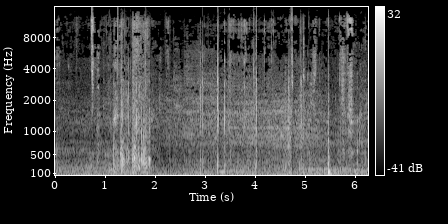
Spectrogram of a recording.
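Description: Steady low engine hum inside a Jeep's cabin, with scattered clicks, scrapes and knocks from the camera being handled and moved. There is a short burst of voice about a second in.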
